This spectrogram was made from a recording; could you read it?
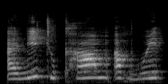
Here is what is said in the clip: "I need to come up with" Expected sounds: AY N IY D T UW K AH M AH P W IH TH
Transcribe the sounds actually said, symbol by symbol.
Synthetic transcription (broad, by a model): AY N IY D T UW K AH M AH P W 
